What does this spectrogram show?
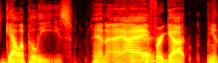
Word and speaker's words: Gallipolis: over in Gallipolis and I had to look up how to pronounce that because I was saying it's something like gallopolis or something like that I don't know Galapagos yeah something like that yeah I think it's how I was pronouncing it during the Mothman episode yeah yeah so it's it's Gallipolis and I I forgot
